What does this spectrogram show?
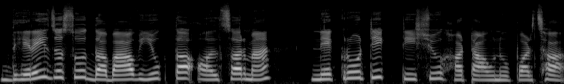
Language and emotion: Nepali, neutral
